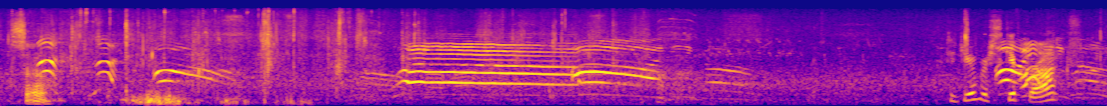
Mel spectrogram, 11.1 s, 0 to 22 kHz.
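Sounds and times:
high drawn-out cry: 3.8 - 7.6.

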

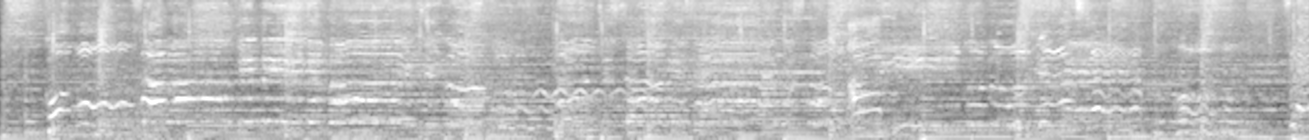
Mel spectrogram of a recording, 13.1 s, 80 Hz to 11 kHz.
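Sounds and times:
women singing worship song: 0.4 - 13.0.

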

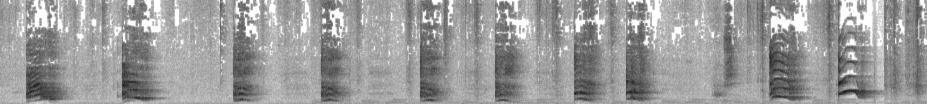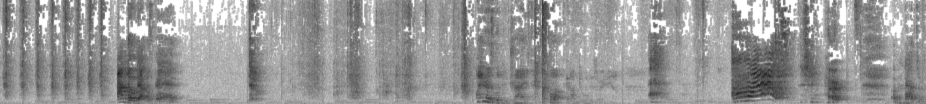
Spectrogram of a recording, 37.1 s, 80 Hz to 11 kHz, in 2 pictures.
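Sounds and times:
background music low held notes: 0.0 - 37.0
comb dragged through hair: 24.3 - 28.1.

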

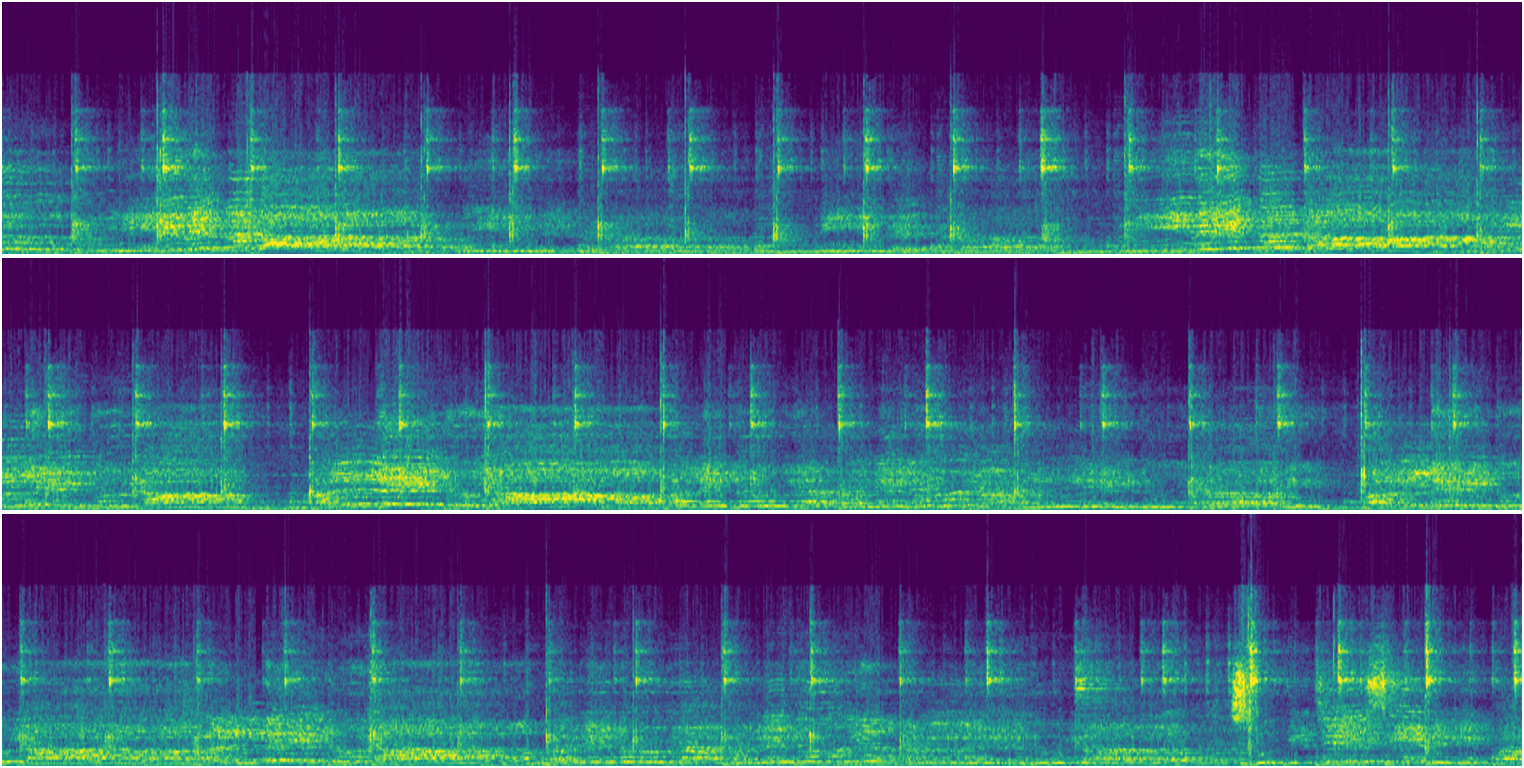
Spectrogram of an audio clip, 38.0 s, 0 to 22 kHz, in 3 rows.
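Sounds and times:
instrumental accompaniment with beat: 0.0 - 38.0
mixed choir singing in unison: 0.0 - 38.0.

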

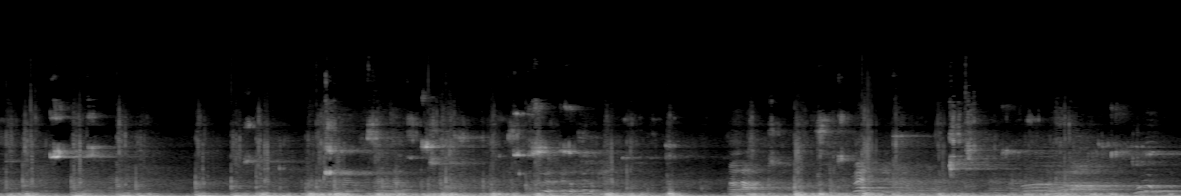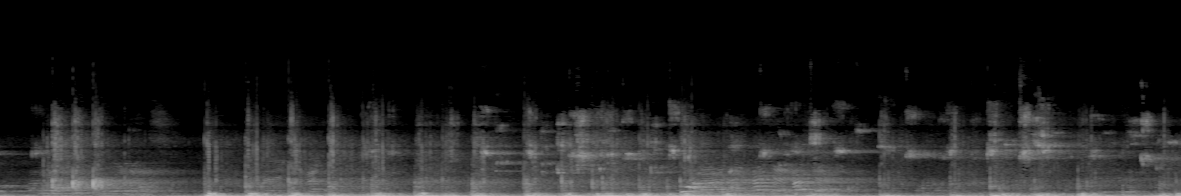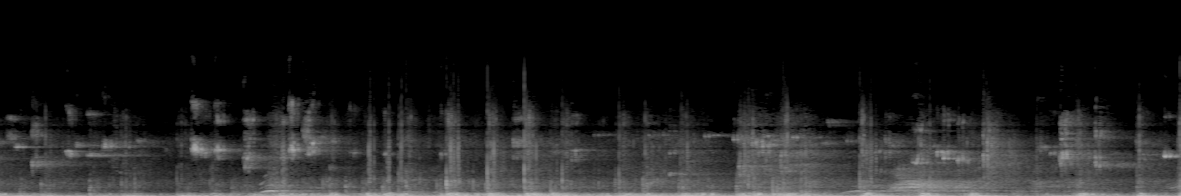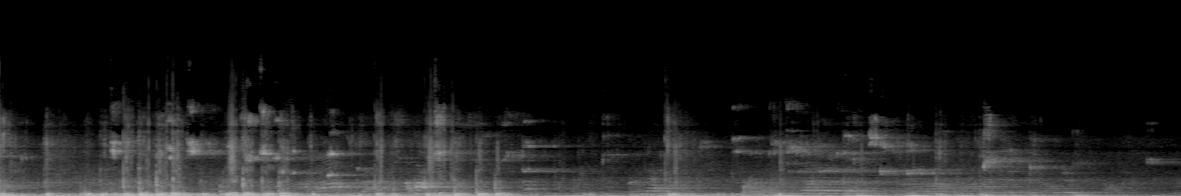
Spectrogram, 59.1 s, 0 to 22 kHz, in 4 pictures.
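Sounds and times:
basketball bouncing on hardwood: 0.0 - 8.7, 9.3 - 13.8, 17.3 - 24.0, 25.8 - 42.0, 42.7 - 50.8.

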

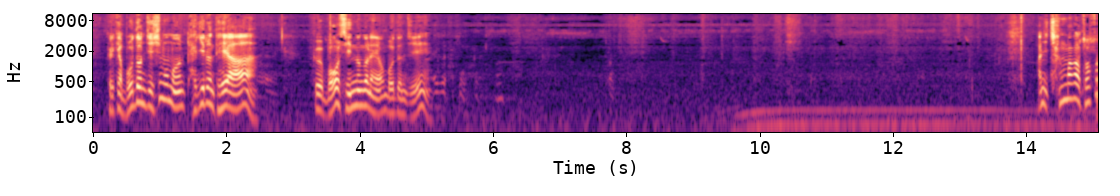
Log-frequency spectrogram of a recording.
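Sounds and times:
low steady engine hum: 0.0 - 15.0
faint clicks: 13.7 - 14.2.

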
